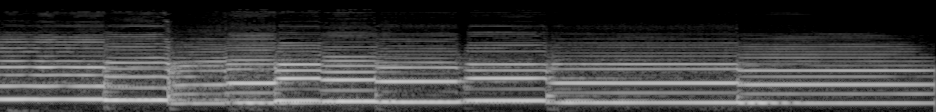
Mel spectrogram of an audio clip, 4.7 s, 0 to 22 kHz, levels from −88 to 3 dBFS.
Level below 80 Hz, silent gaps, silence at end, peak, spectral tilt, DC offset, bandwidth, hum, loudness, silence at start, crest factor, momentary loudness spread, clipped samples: -70 dBFS; none; 0 s; -8 dBFS; -3.5 dB/octave; under 0.1%; 14 kHz; none; -21 LUFS; 0 s; 12 dB; 5 LU; under 0.1%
